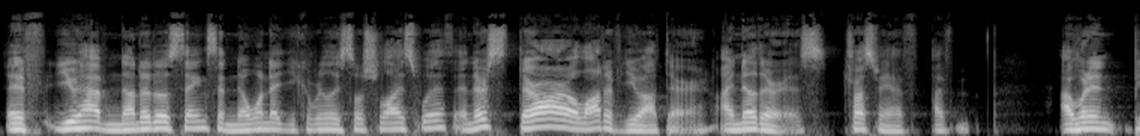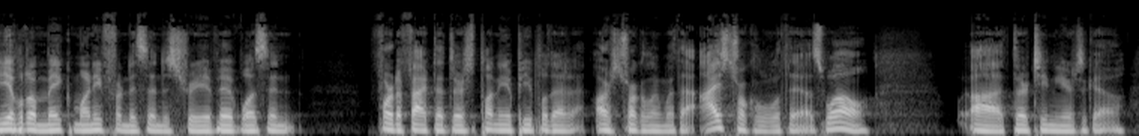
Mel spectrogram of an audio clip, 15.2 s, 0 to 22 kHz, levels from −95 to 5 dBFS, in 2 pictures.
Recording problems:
none

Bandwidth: 15 kHz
